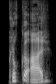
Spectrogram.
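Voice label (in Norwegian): "klokka er", Norwegian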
